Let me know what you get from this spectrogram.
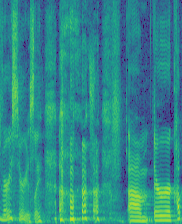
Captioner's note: laughs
